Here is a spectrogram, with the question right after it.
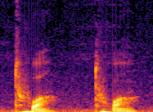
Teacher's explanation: the French T, as in toi, toi, that's actually an alveolar sound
